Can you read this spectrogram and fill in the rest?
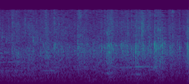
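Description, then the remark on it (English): An audience claps at a corporate communion service of the Citadel Global Community Church. The clapping is a steady, moderate patter of many hands, fairly even in loudness throughout, with no single standout claps and no voices over it. “Oh, that's a poor clap offering to the Lord.”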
